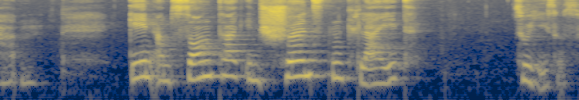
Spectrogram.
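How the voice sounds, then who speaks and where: A woman's high voice moves through ordinary pitch variation. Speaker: coach and aid worker. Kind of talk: radio interview. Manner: emotional, voice falters.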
